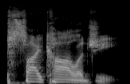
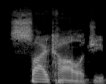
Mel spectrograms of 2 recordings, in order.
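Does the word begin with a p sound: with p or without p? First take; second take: with p; without p. First: The word begins with a p sound before the s. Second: The word begins with a plain s sound. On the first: The speaker calls it wrong. "We don't say psychology" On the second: The speaker calls it right. "We say psychology because English doesn't allow a P before an S sound on the front"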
